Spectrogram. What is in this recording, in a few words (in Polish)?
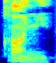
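"koń", Polish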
